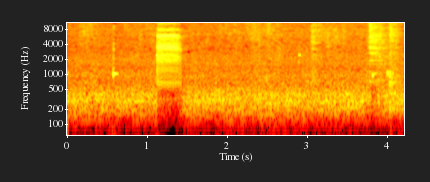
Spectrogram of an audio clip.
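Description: An Alexandrine parakeet gives one short, harsh screech about a second in, then a weaker squawk near the end, over a steady low background hum.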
